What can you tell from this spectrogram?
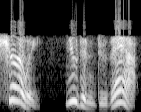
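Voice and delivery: loud, aghast disbelief; horrified protest. A narrator's reading. Parish priest protests aghast to his associate.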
